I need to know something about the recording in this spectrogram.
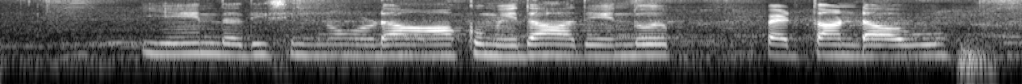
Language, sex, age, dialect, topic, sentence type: Telugu, female, 18-24, Southern, agriculture, statement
